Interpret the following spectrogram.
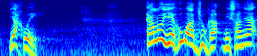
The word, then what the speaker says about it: Yahweh: karena ini aturannya nah lalu bacanya Bagaimana nah seringkali sekarang dibaca menjadi yahwe Hai kamu jauh juga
